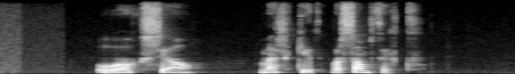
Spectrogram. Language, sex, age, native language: Icelandic, female, 40-49, Icelandic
